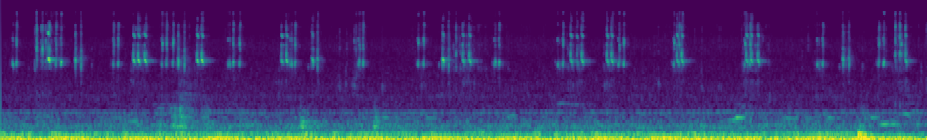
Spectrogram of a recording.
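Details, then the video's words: Crickets chirp in clustered high-pitched pulses, several overlapping in quick groups, steady throughout, above a persistent low-frequency hum. "Free Cricket Sounds for Re-Use or Relaxation"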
